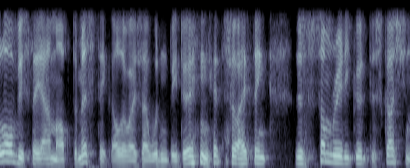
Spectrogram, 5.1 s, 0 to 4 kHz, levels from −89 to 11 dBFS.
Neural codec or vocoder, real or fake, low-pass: vocoder, 44.1 kHz, 80 mel bands, Vocos; fake; 3.6 kHz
